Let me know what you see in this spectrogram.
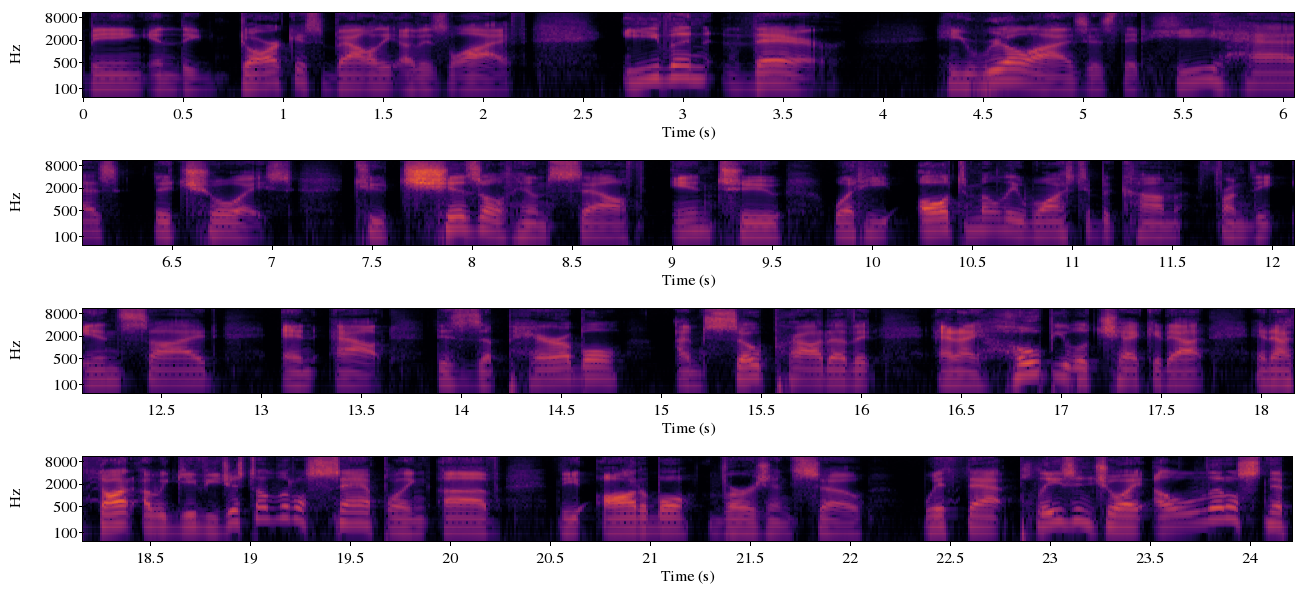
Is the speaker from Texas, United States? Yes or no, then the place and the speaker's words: yes; East Texas, United States; accent: East Texan; my East Texan accent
